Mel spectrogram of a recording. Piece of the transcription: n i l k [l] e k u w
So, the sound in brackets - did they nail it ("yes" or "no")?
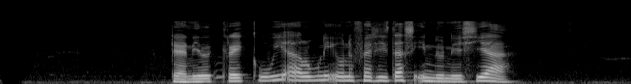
no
